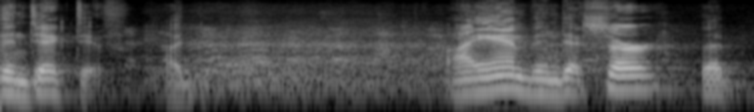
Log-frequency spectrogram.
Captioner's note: audience laughs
